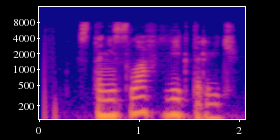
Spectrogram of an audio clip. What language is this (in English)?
Russian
